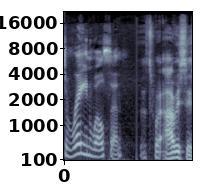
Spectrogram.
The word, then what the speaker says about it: Rainn Wilson: We have Ronnie Wilson as Jack Morris. The Office, he plays Dwight. He was in a horror movie called Cooties. What did you say his name is? Because it's Rainn Wilson.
